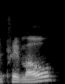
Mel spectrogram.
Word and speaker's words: Primo: Primo, is that how you say it? Yes. That's spelled Primo, yes.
